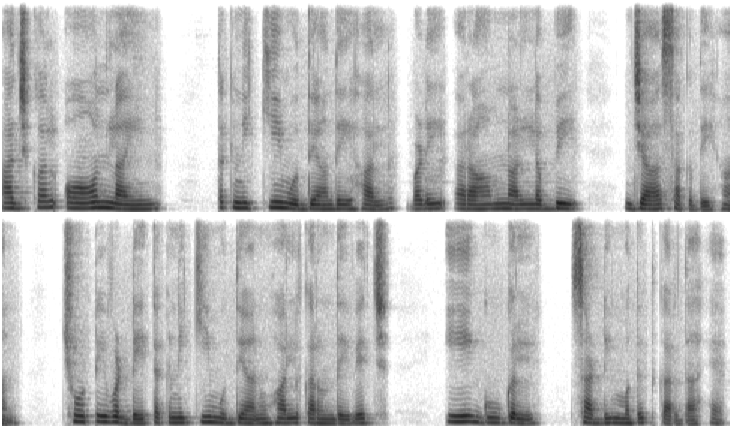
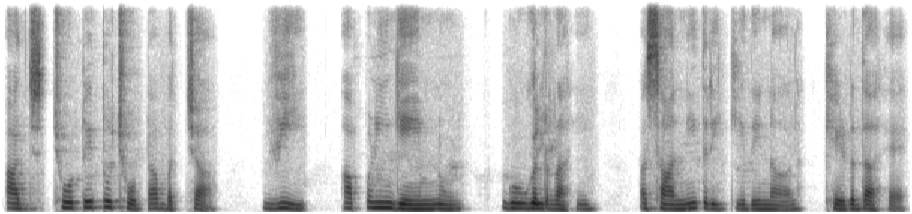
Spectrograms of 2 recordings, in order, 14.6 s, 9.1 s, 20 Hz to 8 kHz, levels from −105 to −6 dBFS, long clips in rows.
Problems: constant background noise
